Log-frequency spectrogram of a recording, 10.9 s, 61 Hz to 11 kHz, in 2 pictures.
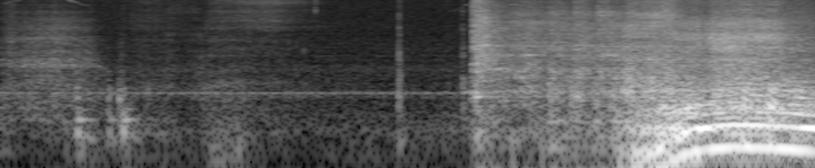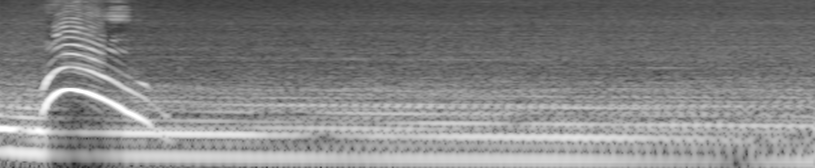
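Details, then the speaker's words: Nissan GTR project car, first start in about 2 to 4 months, turbos found not to be the fault: brief crank, quick catch, one sharp rev blip, then a steady even idle; clean start, no misfire. "beautiful now that was the first start in 2 3 4 months I don't even know but start up good ah smells good sounds good too"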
